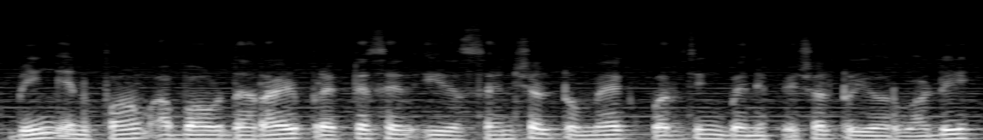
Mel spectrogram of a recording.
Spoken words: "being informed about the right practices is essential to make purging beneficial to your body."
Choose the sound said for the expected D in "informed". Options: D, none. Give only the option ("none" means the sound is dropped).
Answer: none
